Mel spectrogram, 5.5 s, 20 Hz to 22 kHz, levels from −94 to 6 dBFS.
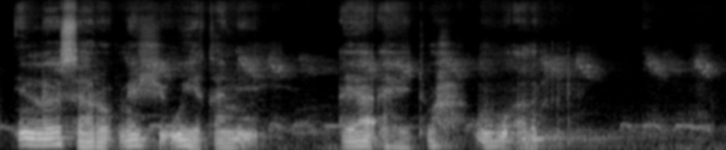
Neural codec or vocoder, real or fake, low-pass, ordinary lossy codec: vocoder, 44.1 kHz, 128 mel bands, Pupu-Vocoder; fake; none; none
